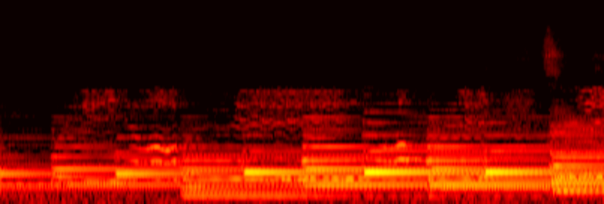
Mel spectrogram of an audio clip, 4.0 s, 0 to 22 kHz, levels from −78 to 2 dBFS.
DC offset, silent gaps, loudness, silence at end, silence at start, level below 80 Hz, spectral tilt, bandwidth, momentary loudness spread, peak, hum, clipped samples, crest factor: under 0.1%; none; -32 LUFS; 0 s; 0 s; -66 dBFS; -7.5 dB/octave; 9.8 kHz; 11 LU; -18 dBFS; none; under 0.1%; 14 dB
